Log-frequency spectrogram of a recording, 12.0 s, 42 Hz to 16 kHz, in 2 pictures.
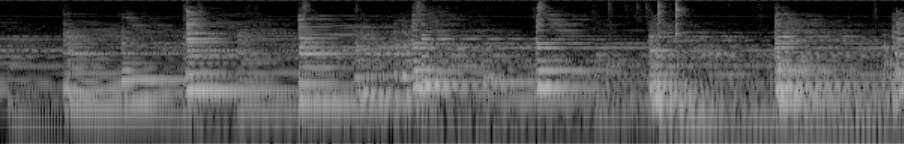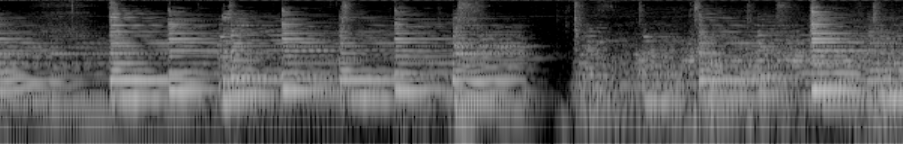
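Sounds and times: piano sustained notes: 0.0s - 12.0s.

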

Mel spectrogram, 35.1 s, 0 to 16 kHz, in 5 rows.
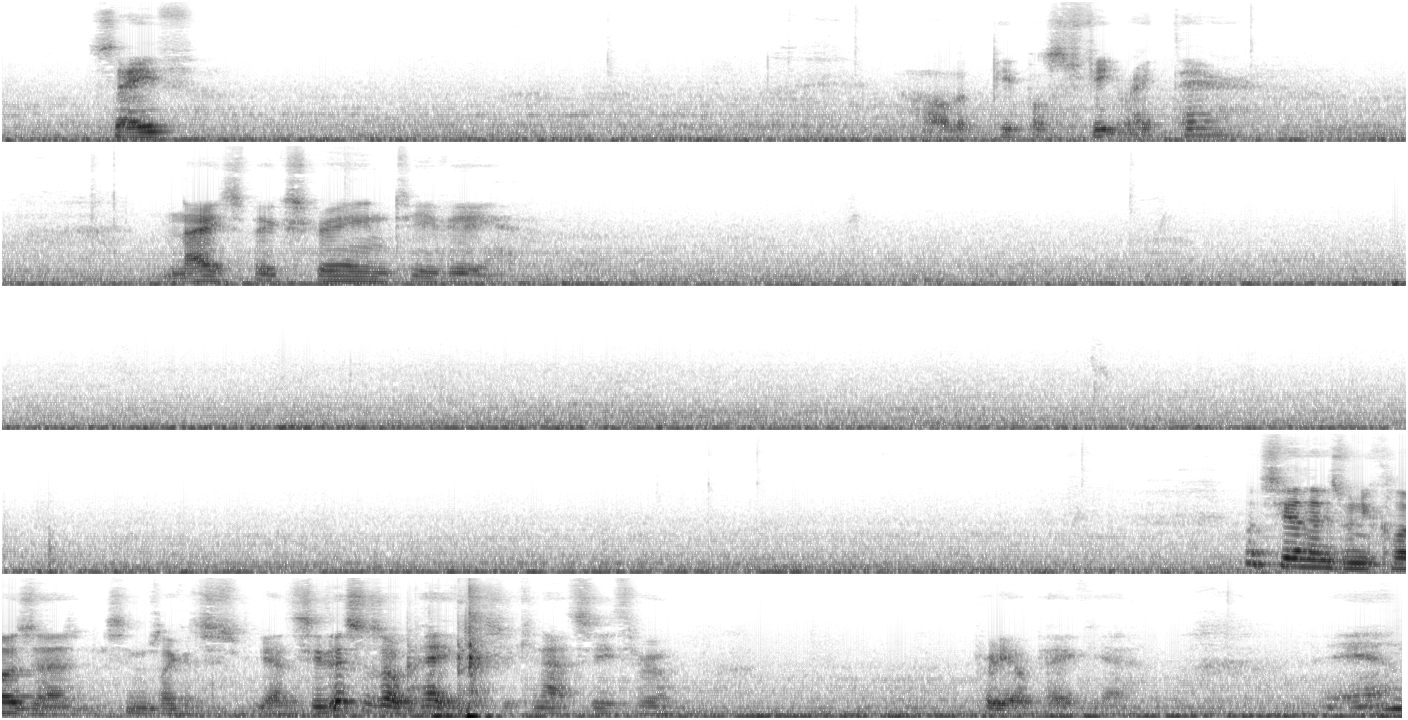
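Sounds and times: air conditioning rumble: 0.0s - 35.0s
faint clicks: 7.3s - 7.7s, 24.2s - 25.7s.

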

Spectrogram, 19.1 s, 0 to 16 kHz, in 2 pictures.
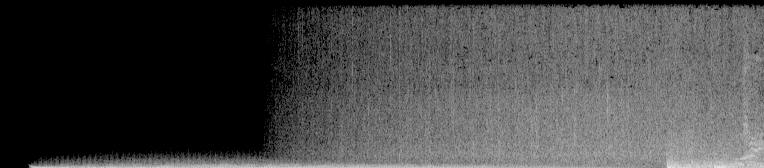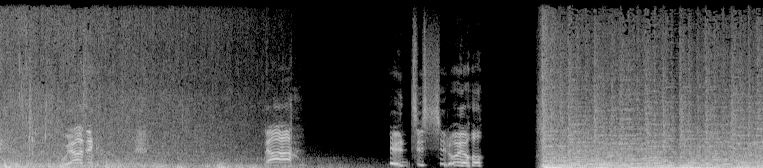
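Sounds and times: low droning tone: 0.4s - 7.6s
heavy rain hissing: 3.4s - 13.3s
thunderclap rumbling: 8.3s - 14.4s.

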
